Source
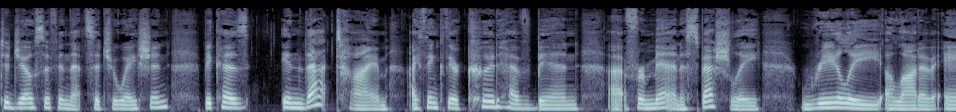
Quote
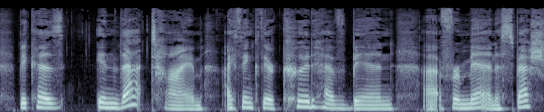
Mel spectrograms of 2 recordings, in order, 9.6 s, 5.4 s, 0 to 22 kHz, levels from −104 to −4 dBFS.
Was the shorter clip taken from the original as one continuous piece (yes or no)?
yes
